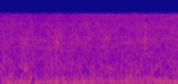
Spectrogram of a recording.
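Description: Steady rhythmic hoof clip-clop of a horse trotting through a forest in the video game Shadow of the Colossus, faint and even, with no talking.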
